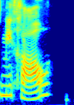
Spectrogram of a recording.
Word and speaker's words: Michal: We're saying your name correctly, right? – Yeah, well, close. it's Michal.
